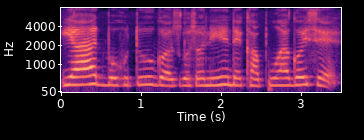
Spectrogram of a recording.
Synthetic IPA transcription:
ijat̚boɦutʊɡɔsɡɔsɔnidɛkʰapʊwaɡojsɛ

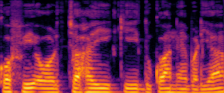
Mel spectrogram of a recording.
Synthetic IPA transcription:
kɔːfʰiɔːɾt͡ʃaːɦaikid̪ʊkaːnɦɛ̃bɐɽijaː

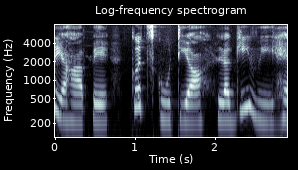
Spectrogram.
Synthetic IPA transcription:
ɾjɐɦãpe | kʊt͡ʃʰskuːʈijãlɐɡiwiɦɛː

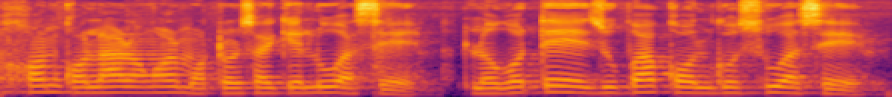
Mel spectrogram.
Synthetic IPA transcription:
xʰɔnkɔlaɹɔŋɔɹmɔtɔɹsajkɛlʊasɛ | lɔɡɔtɛɛzupakɔlɡɔsuasɛ

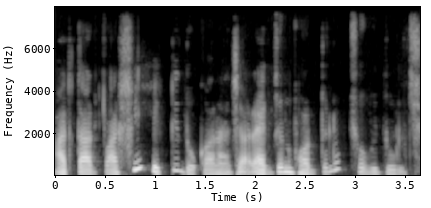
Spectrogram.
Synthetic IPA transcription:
a̰ɾt̪aɾpaʃejek̚ʈid̪okanat͡ɕa̰ɾɛkd͡ʑonbʱɔɾt̪olok̚t͡ɕʰobit̪ult͡ɕʰe̥

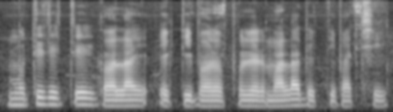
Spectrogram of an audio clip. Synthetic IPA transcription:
mut̪id̪iʈ̪ːiɾɡɔlaeek̚ʈibɔɾopːuɾeɾmalad̪ek̚t̪epatːɕʰi

